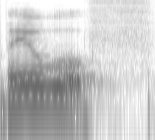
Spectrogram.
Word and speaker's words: Beowulf: Yeah, this is from Beowulf.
